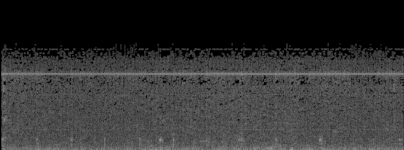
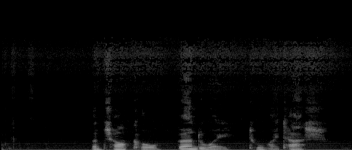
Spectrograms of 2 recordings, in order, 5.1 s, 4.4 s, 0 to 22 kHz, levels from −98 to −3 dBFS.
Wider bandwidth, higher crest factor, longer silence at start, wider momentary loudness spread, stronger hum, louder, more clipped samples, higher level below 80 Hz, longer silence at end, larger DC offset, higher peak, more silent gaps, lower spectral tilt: about the same, 16 kHz vs 16.5 kHz; about the same, 18 dB vs 20 dB; about the same, 0 s vs 0.05 s; second, 2 LU vs 16 LU; neither; first, -43 LUFS vs -49 LUFS; neither; about the same, -64 dBFS vs -68 dBFS; second, 0 s vs 0.35 s; neither; about the same, -28 dBFS vs -30 dBFS; neither; second, -2 dB/octave vs -7 dB/octave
